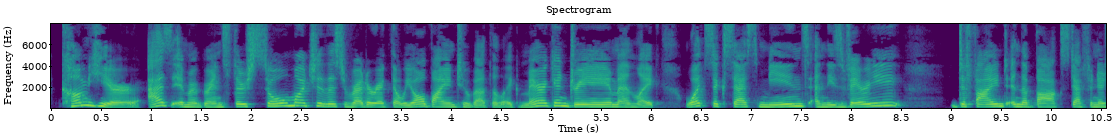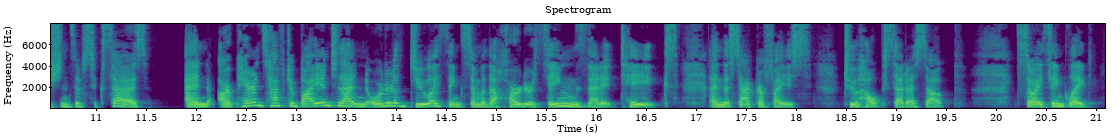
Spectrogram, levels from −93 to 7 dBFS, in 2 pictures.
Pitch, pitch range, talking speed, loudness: 200 Hz, 175-230 Hz, 195 wpm, -18 LUFS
